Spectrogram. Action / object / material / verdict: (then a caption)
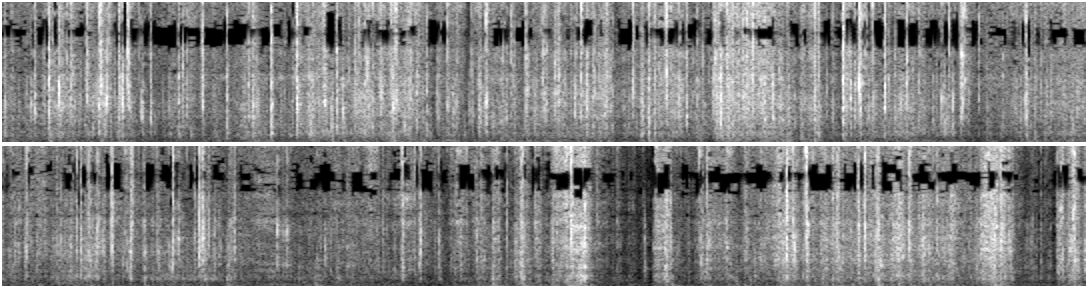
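scrape / crumpled kraft packing paper / paper / none. A large crumpled sheet of brown kraft packing paper is crinkled with fingers and scratched with a thin black tweezer tool. The result is a dense, continuous stream of dry, bright crackling and rustling that never fully stops, with sharp, quick-decaying crunches and louder bursts scattered throughout.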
